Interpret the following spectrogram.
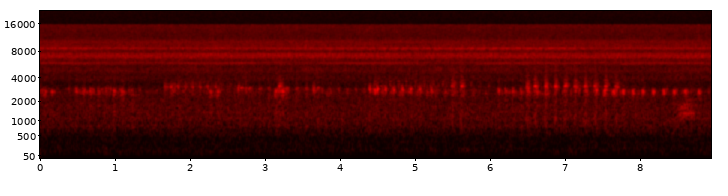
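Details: Field frogs calling during a fishing trip: many overlapping bursts of quick, clicking pulses at a high pitch, following one another almost without pause over a soft, constant background hiss.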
